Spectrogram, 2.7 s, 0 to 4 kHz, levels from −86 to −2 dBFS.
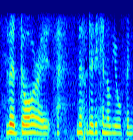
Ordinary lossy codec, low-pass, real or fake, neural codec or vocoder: AAC, 16 kbps; 3.6 kHz; fake; codec, 16 kHz in and 24 kHz out, 0.8 kbps, FocalCodec, streaming, 65536 codes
